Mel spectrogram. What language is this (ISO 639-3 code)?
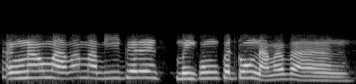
brx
